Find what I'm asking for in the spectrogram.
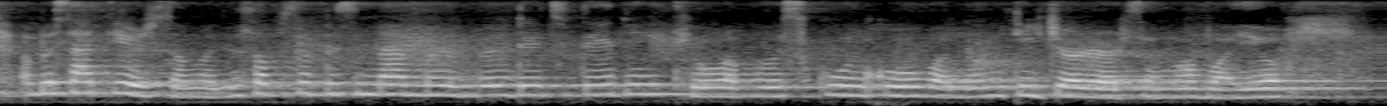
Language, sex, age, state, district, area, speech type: Nepali, male, 30-45, West Bengal, Kalimpong, rural, spontaneous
